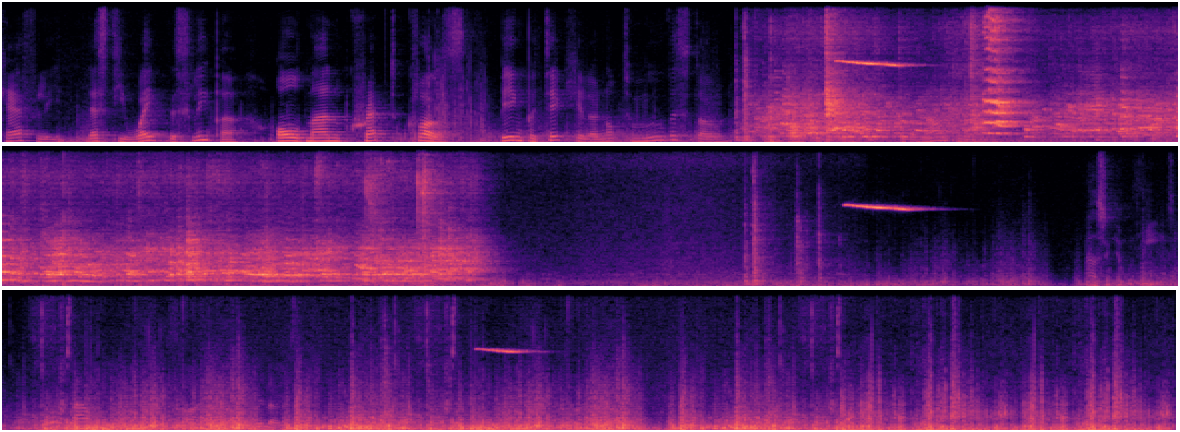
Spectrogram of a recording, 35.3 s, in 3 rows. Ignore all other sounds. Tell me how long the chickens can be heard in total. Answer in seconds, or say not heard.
9 s.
